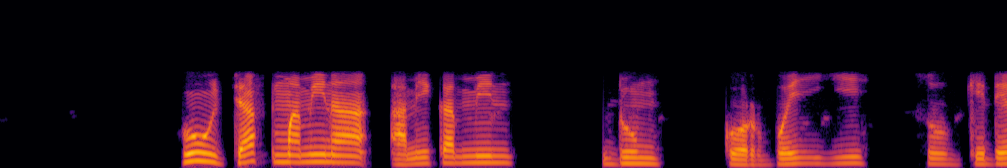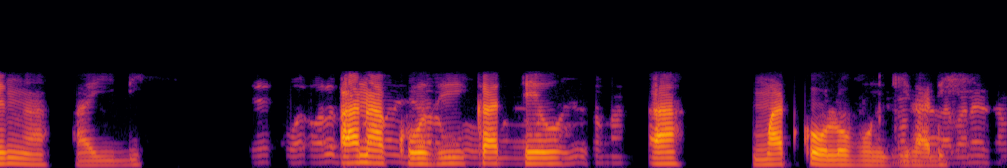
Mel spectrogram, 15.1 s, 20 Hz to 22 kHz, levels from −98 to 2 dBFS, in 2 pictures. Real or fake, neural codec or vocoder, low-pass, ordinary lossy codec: real; none; 3.6 kHz; Opus, 24 kbps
